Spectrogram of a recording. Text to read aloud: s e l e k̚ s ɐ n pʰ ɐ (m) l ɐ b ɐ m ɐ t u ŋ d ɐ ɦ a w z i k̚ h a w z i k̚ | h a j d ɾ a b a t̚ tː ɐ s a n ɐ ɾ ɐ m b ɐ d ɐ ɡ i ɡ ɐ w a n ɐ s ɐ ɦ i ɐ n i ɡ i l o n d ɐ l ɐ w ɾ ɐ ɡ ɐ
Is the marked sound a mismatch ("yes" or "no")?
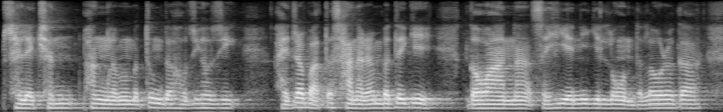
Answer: yes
